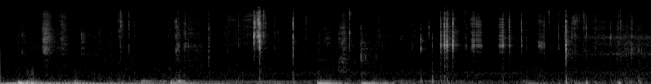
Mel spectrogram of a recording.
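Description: Trading cards and plastic card holders being handled on a table: a dull bump at the start, then a run of short, sharp scrapes and clicks.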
